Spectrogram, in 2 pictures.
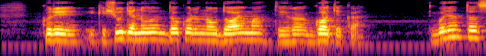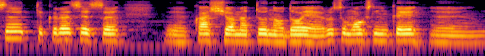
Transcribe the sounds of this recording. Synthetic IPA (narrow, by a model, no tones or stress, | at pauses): kʊɾʲɪɪkʲɪʃʲuːd̪ʲiɛnuːd̪ɐʊkʊrnɐʊd̪oːjɛmɐt̪ɐɪiːɾɐɡoːt̪ʲɪkɐ̰ | t̪ɐɪbuːt̪ʲɛnt̪t̪ɐst̪ʲɪkɾɑːsʲɪs | kɑːʃʲuɔmʲɛt̪ʊnɒʊd̪oːjɛɾʊsuːmoːksʲlʲɪnʲɪŋkɐɪ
